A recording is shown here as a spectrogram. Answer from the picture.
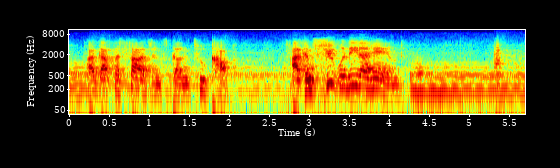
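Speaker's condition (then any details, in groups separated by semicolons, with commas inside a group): No condition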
